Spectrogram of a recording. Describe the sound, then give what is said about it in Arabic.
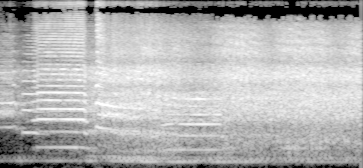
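A train bound for Aswan, Egypt, starts pulling away on the way back from Cairo, with a loud, steady rumble, while a whining engine tone rises and shifts in pitch during the first second. No one speaks. “وأول ما القطر اتحرك وصوت الميكروفون قال القطار متوجه إلى أسوان”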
